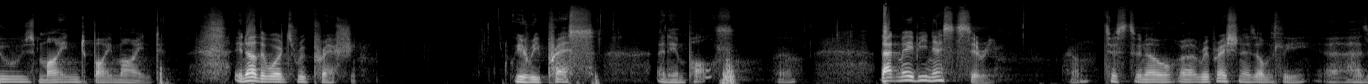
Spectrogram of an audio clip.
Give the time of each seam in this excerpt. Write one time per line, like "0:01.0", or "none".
none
